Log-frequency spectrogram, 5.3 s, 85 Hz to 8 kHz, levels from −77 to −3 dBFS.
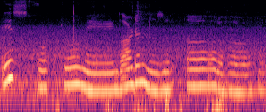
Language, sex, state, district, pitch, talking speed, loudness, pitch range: Hindi, female, Madhya Pradesh, Umaria, 235 Hz, 90 wpm, -16 LUFS, 210-255 Hz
